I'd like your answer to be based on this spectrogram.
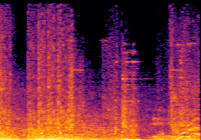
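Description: Rapid bursts of automatic turret fire in a Valorant match on the Haven map, dense and crackling over roughly two seconds, with a caster's voice talking underneath.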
